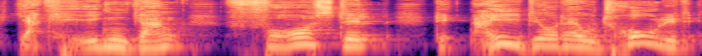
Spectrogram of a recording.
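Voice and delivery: high, awestruck villain voice; theatrical, high-pitched wonder; acted amazement. A narrator's reading. Deacon marvels at the pictures.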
